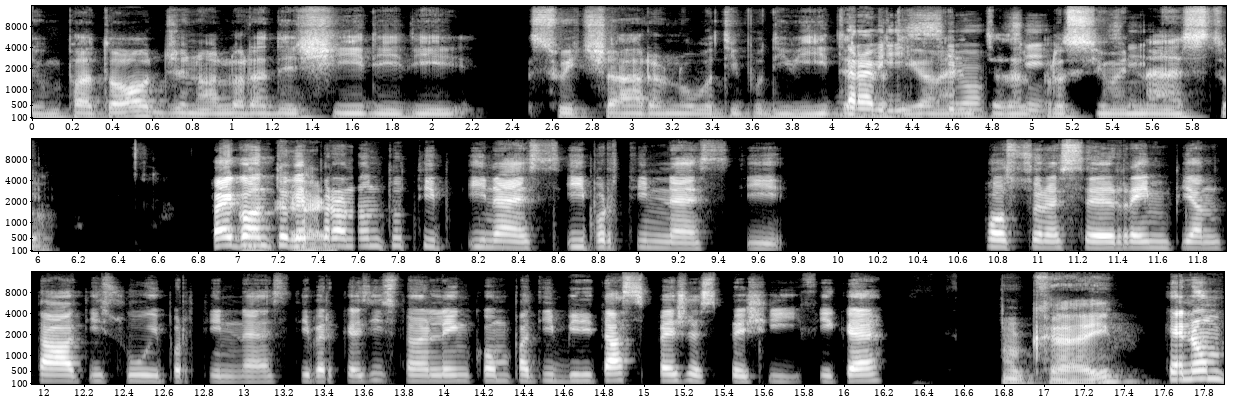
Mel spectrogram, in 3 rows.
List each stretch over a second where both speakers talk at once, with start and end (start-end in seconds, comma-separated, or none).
4.0-6.0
